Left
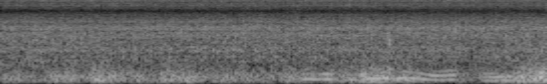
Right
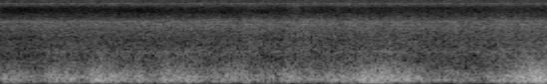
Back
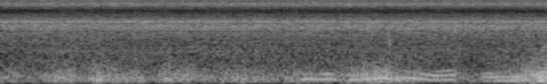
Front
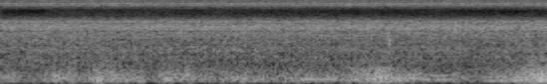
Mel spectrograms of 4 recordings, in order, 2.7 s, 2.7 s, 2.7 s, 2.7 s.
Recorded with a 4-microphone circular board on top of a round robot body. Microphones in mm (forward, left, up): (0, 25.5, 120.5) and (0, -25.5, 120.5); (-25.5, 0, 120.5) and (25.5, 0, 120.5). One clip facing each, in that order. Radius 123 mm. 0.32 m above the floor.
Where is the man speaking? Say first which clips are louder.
Left 4 dB, back 3 dB; 135° left.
